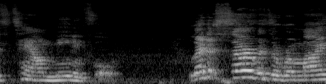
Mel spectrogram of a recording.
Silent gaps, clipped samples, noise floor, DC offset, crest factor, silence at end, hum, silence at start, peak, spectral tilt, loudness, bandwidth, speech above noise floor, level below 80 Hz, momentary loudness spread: none; under 0.1%; -52 dBFS; under 0.1%; 18 dB; 0 s; none; 0 s; -6 dBFS; -5.5 dB/octave; -22 LUFS; 19 kHz; 30 dB; -56 dBFS; 15 LU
